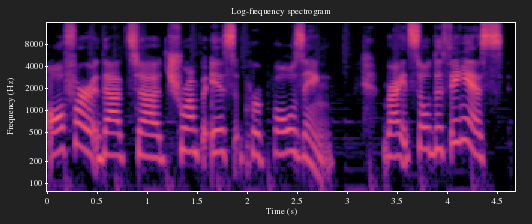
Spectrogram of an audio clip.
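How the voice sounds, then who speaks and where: Quiet but clear woman, high-pitched trading commentary. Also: slow pace, no room sound, soft background music. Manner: hesitant, self-correcting, repeats phrases. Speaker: trading stream host. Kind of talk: live market commentary, casual and explanatory.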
